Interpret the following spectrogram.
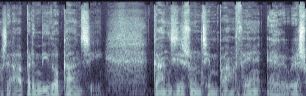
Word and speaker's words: Kanzi: Y Kansi, que estaba por allí, Kansi, que se escribe Kanzi, si ponéis Kanzi, bonobo, veréis, bueno, tiene esta página de Wikipedia, es todo un personaje bonobo, ¿no?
